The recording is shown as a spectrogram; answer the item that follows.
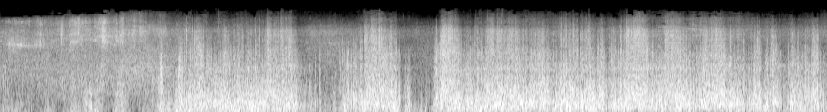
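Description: Wind buffeting the microphone: a loud, rough rushing noise that builds about a second in, with two brief lulls a little past the middle.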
